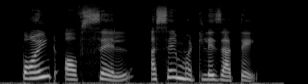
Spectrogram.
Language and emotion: Marathi, neutral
